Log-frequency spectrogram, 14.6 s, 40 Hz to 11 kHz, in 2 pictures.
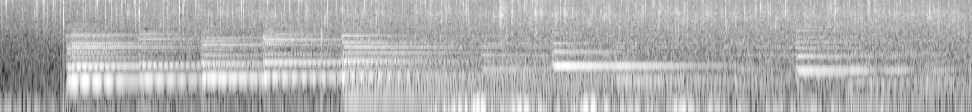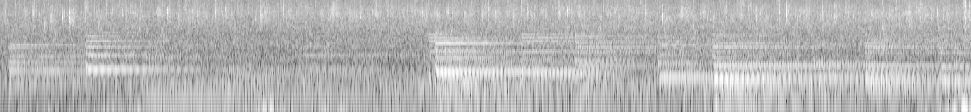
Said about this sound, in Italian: New York, ottobre 1949. Piove da sempre su questa maledetta città e danni sulla mia indifferenza.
